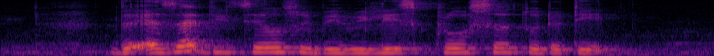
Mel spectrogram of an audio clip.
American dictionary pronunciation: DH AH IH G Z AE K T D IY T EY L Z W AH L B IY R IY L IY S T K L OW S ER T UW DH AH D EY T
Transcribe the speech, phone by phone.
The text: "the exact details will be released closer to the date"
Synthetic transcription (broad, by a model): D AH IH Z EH T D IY T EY L S W AH L B IY R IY L IY S K L OW S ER T UW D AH D EY T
